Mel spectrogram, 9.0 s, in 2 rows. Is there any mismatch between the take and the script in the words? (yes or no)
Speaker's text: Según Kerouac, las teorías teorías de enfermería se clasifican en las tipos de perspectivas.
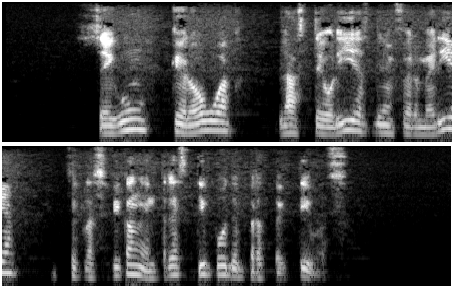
yes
